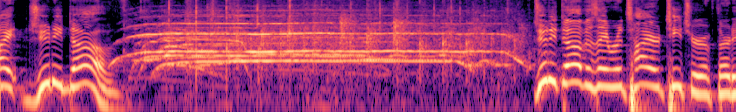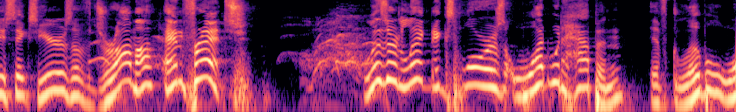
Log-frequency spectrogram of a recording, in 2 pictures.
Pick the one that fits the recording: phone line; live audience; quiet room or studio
live audience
